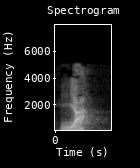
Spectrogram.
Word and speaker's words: Yah: Yah. This is how you pronounce it in Hebrew.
